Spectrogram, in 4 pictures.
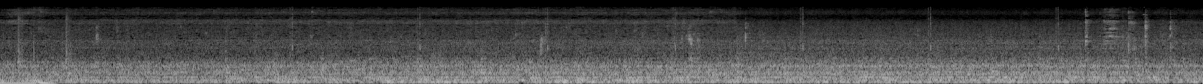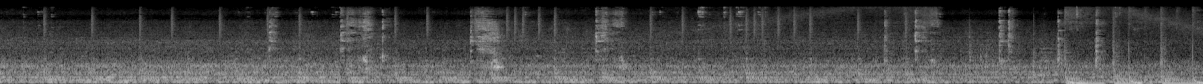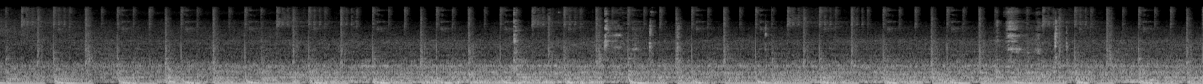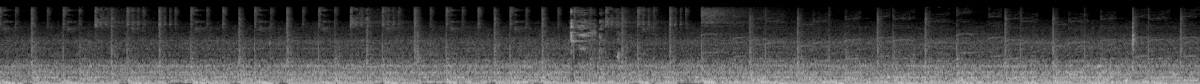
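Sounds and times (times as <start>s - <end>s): food sizzling hiss: 0.0s - 27.8s.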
